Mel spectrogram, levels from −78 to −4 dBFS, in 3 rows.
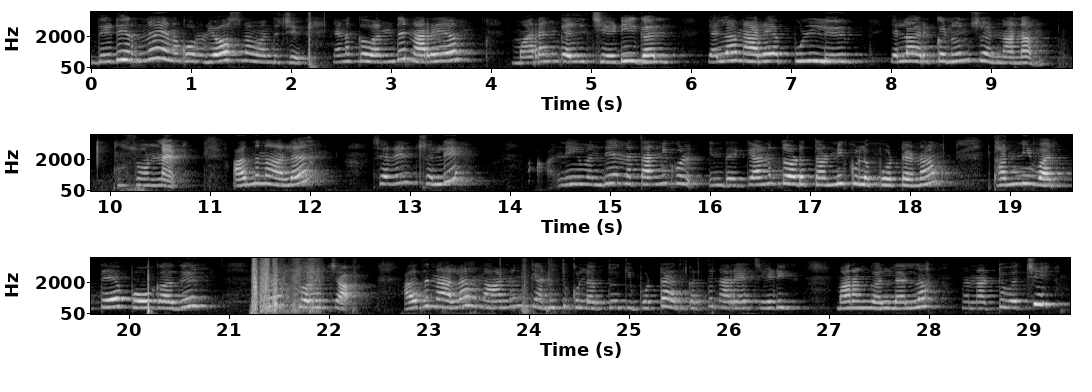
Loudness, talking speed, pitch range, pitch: -25 LUFS, 95 wpm, 340-405 Hz, 365 Hz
